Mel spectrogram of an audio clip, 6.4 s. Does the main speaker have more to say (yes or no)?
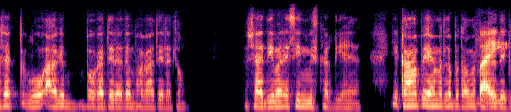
no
